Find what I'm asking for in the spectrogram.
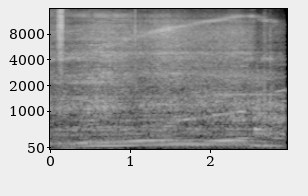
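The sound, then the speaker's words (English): A truck races by outside with a loud, continuous engine roar that fills the whole clip, its tone shifting slightly as it passes. “Perfect timing for that truck to race by outside. Very perfect timing. I wonder how much of that picked up on the mic.”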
